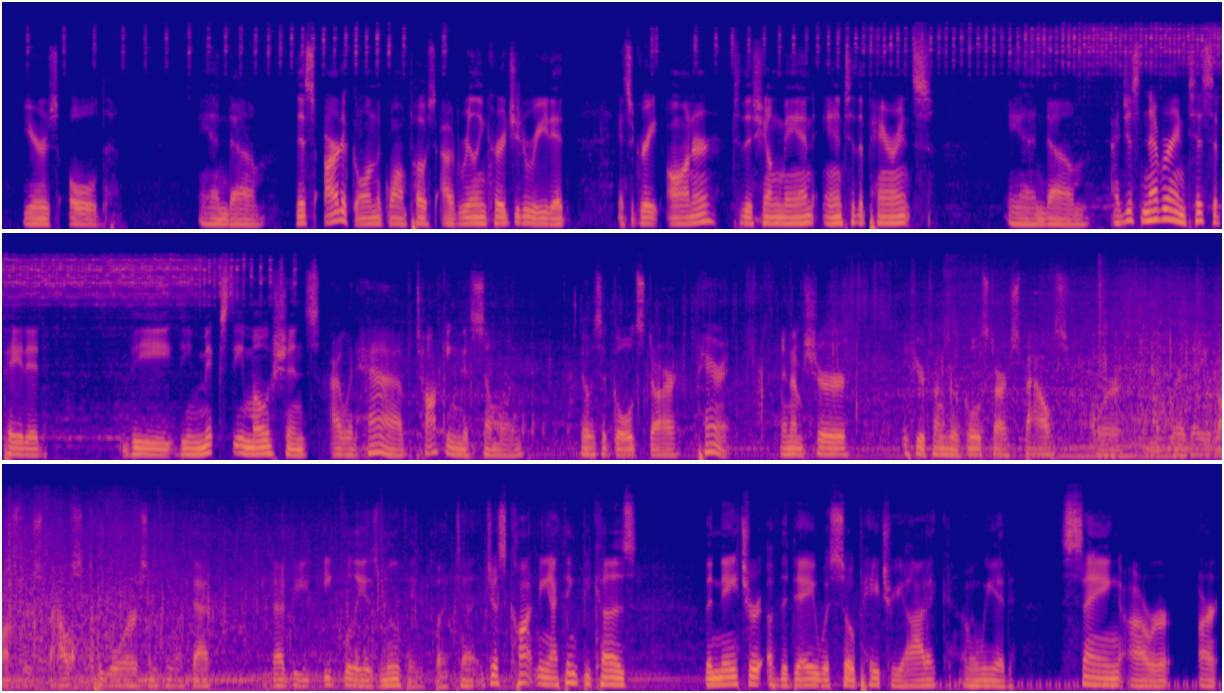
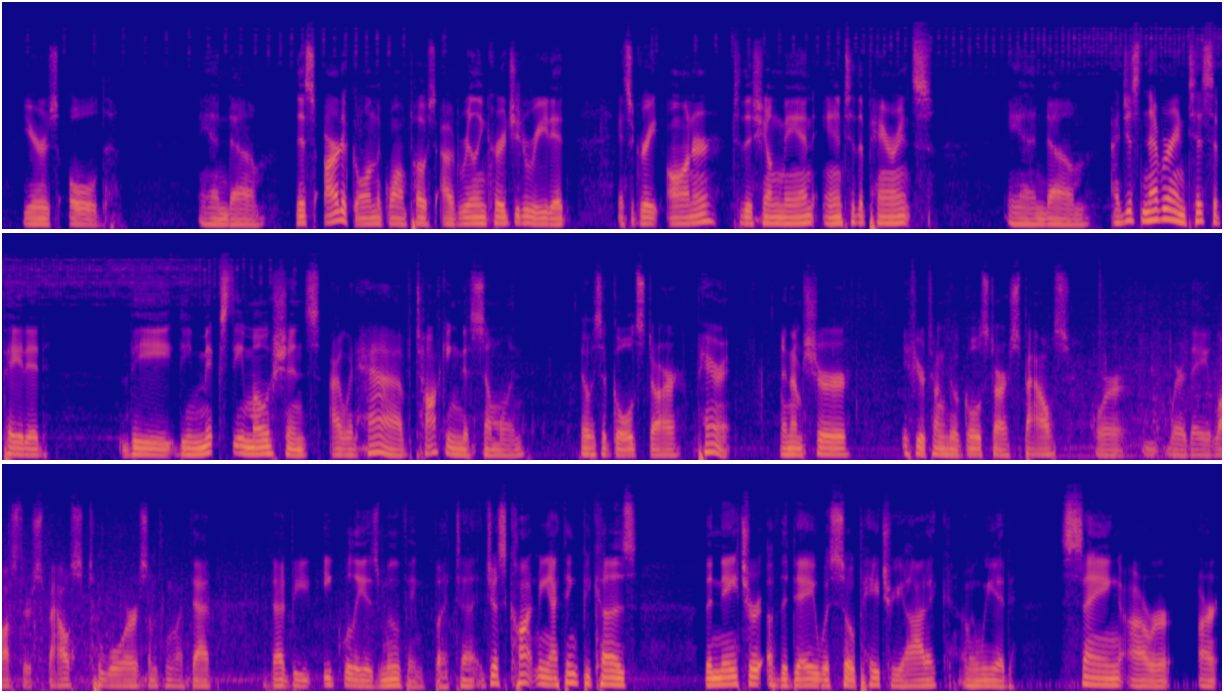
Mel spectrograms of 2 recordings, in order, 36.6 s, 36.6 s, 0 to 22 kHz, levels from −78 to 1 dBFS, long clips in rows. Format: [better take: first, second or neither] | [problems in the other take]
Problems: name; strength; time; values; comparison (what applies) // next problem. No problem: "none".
second | traffic noise; loud; throughout; 8 dB below the speech; faint in the second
